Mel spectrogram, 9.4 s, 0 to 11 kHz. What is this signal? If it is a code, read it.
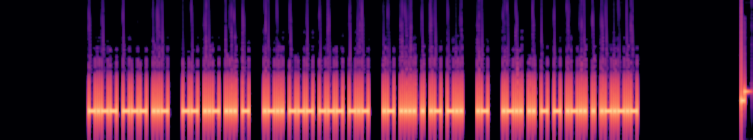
Morse code, heard as a keyed tone, about 44 wpm, 700 Hz. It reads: YOU MUST LOOK AHEAD A LITTLE.
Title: Sentences from Top 1100 Words 45wpm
